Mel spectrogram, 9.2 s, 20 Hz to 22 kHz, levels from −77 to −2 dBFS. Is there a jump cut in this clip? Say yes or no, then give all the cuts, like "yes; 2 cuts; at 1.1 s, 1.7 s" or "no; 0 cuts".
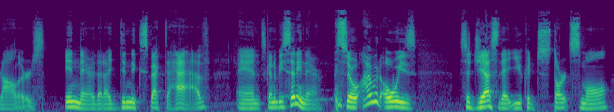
no; 0 cuts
